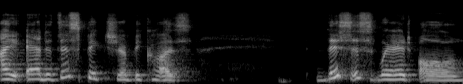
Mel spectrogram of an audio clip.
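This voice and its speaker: Her voice has a somewhat breathy quality. The woman delivers her words very slowly. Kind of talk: interview answer describing photos. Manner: passionate.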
